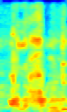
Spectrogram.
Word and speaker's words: আলহামদু: হায় হাওয়াজ নয় বাপেরা আলহামদু গলার ভেতর থেকে হয় এটা উচ্চারণ হবে আলহামদু মানে হচ্ছে সমস্ত প্রশংসা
